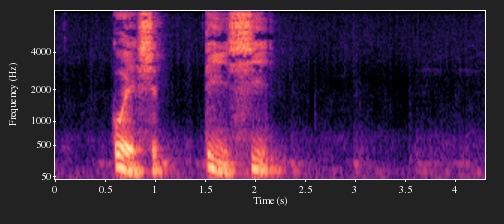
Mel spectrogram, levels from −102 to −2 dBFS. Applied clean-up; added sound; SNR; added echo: neural separator model SepFormer DNS4.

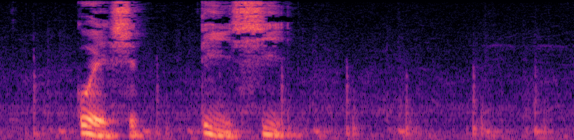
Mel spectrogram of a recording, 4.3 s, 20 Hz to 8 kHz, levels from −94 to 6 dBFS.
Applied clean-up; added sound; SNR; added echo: none; Crowd + Tap; 20 dB; none.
